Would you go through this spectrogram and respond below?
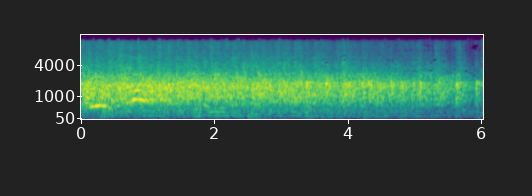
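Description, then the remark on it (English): Sustained audience applause for a first-time speaker and a first-time attendee, a dense wash of many hands clapping at a steady loudness for several seconds before tapering slightly at the end, with faint voices mixed in. “How about a round of applause for our first-time speaker and for our first-time attendee?”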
